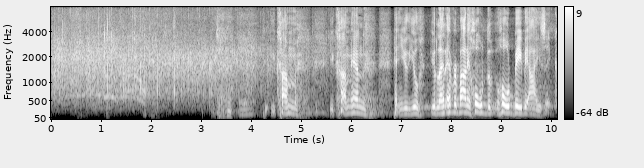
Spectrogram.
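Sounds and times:
audience clapping hands: 0:00.0 - 0:06.3
speech: 0:03.3 - 0:10.1.

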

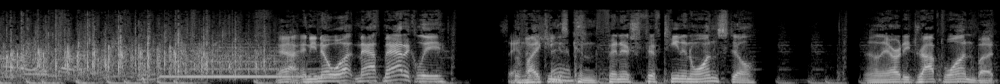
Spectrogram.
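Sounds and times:
round of applause: 0:00.0 - 0:03.2
speech: 0:02.8 - 0:07.6, 0:08.6 - 0:09.9.

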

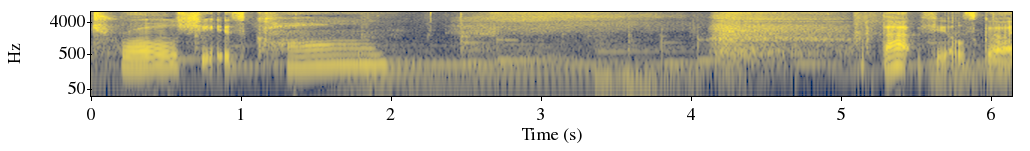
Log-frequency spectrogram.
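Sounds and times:
speech: 0:00.2 - 0:02.3, 0:05.3 - 0:06.1
slow breathing in and out: 0:02.3 - 0:05.1.

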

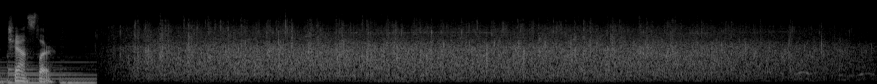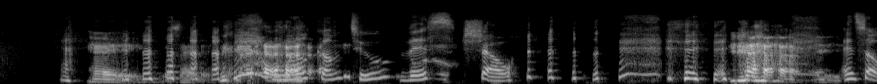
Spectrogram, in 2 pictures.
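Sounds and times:
speech: 0:00.1 - 0:00.7, 0:09.4 - 0:14.8, 0:15.6 - 0:17.5
audience applause: 0:01.0 - 0:09.1, 0:09.7 - 0:12.1, 0:16.2 - 0:17.2
laughter: 0:09.4 - 0:17.5.

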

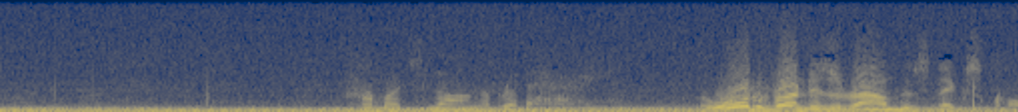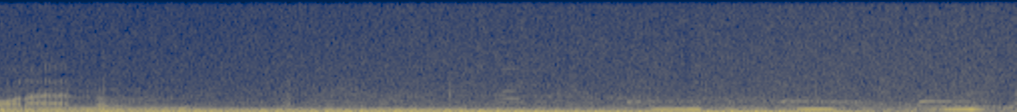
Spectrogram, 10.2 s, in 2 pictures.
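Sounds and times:
car engine humming as the vehicle drives along: 0:00.0 - 0:10.1
speech: 0:01.8 - 0:05.7
short hooting tones: 0:07.6 - 0:10.1.

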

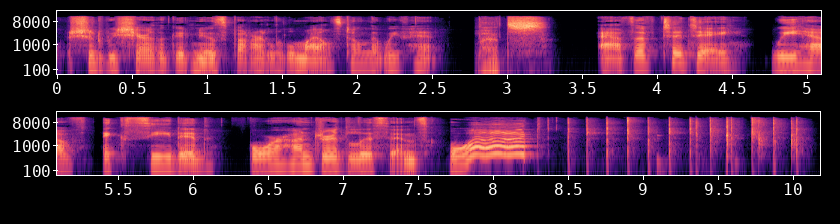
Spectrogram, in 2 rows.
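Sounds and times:
speech: 0:00.1 - 0:09.3
hands clapping: 0:08.3 - 0:10.1.

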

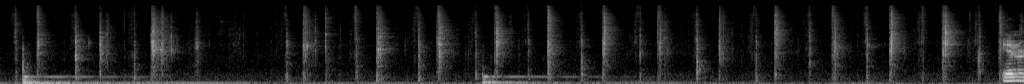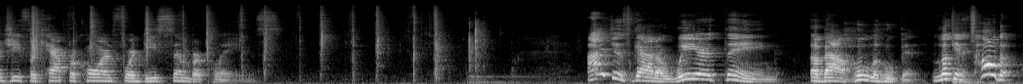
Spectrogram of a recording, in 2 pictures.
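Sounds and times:
tarot cards being shuffled by hand: 0:06.9 - 0:14.9
speech: 0:10.0 - 0:12.9, 0:16.4 - 0:20.4.

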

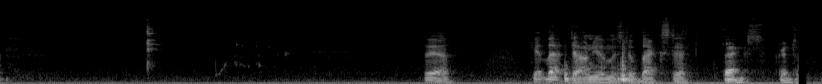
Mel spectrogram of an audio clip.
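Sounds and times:
glass clink: 0:01.5 - 0:01.7
whiskey poured into a glass: 0:02.2 - 0:03.0
speech: 0:04.3 - 0:04.6, 0:05.3 - 0:08.0.

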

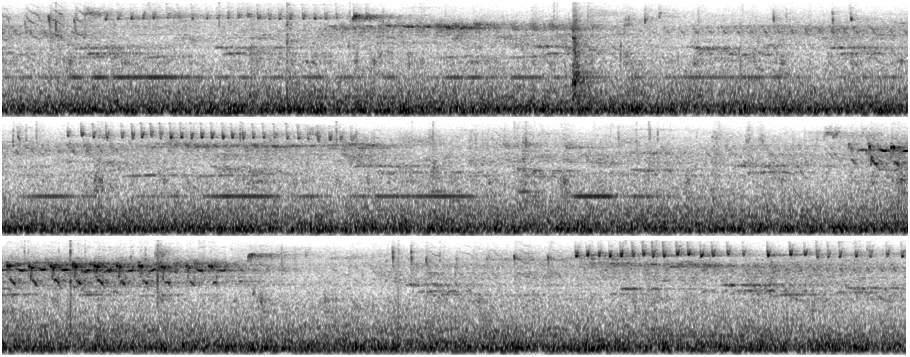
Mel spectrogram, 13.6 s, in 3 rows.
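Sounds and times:
songbirds chirping and trilling: 0:00.0 - 0:13.5.

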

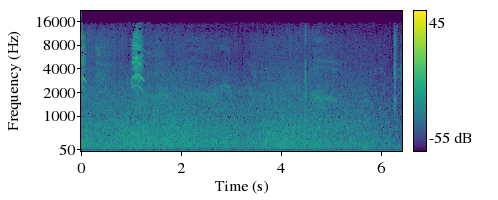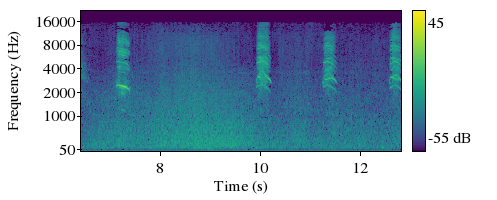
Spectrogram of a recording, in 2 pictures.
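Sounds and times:
seagulls crying: 0:00.0 - 0:00.2, 0:01.0 - 0:01.4, 0:06.4 - 0:07.4, 0:09.9 - 0:10.2, 0:11.2 - 0:11.6, 0:12.6 - 0:12.8
early morning beach waves: 0:00.0 - 0:12.8.

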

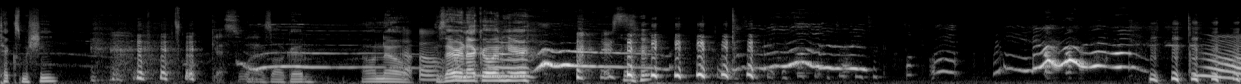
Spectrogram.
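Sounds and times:
speech: 0:00.0 - 0:07.6
laughter: 0:00.9 - 0:02.0, 0:04.8 - 0:08.0, 0:11.5 - 0:12.4
dog howling in imitation of sirens: 0:02.4 - 0:11.5.

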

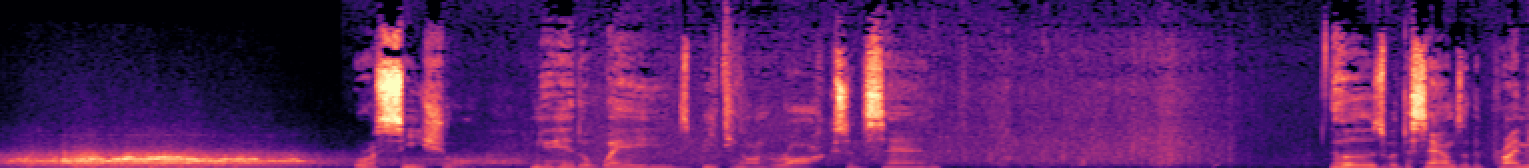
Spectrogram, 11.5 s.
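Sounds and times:
wind whistling across bare rock: 0:00.0 - 0:05.3
speech: 0:02.7 - 0:07.3, 0:10.0 - 0:11.4.

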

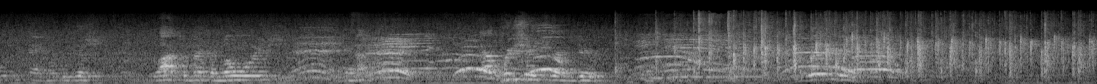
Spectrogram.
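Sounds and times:
speech: 0:00.3 - 0:06.2, 0:08.4 - 0:08.7
audience applause: 0:06.4 - 0:10.9.

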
